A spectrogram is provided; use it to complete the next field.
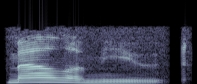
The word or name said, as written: malamute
